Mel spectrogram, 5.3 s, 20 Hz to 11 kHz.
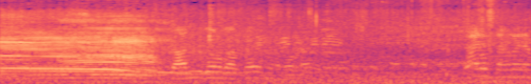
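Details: Khillar cattle at the Sangola cattle market, Solapur district, 28 April 2024: a single moo that starts strong and slides downward before fading, followed by market chatter and background noise.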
